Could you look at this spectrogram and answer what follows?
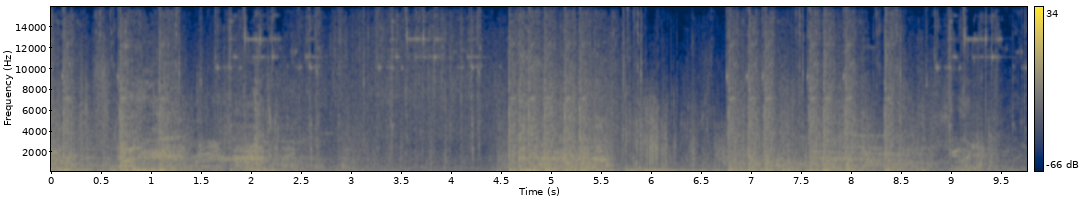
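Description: Repeated gunfire bursts and booming shots from the Call of Juarez Gunslinger game crackle loudly and steadily through the whole stretch, with a voice talking over the action.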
